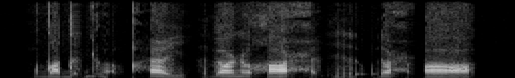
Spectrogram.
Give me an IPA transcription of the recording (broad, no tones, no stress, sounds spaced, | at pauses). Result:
dˤ o d ḭ ɖʱ o̰ qʰ i | ɗ ɒ ɳ u χ ɒ ħ ḭ r o̰ ɾ o ħ ʔ ɒ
